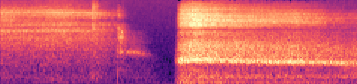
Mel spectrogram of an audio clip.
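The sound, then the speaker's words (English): A deep breath taken during a guided hypnosis session: a soft, airy hiss that dips briefly, then swells into a louder, sustained rush of breath lasting about two seconds. “now take a nice deep breath.”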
